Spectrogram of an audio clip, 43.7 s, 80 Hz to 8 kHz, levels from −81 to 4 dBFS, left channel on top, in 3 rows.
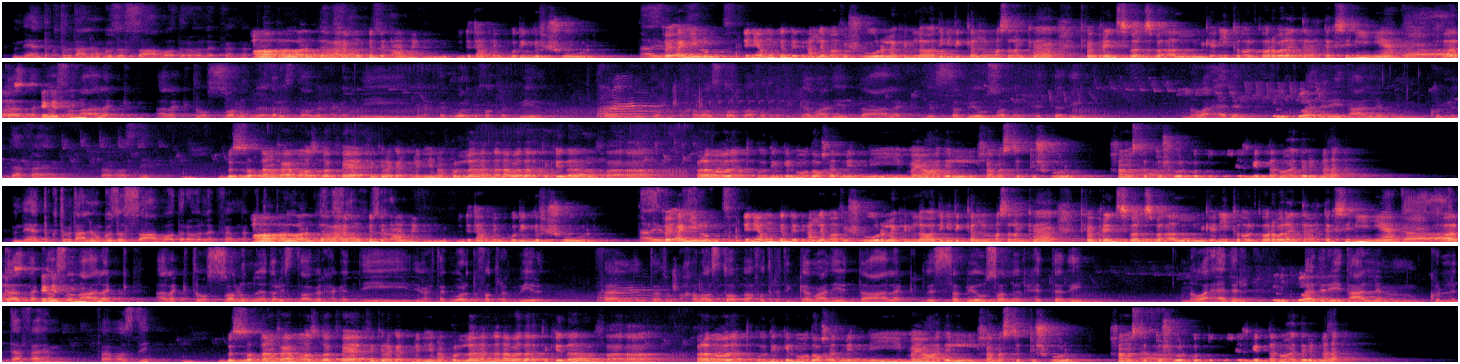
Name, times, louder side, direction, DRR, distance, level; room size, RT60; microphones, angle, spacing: voice 1, 0.0-2.5 2.8-4.0 6.4-7.0 7.3-7.4 13.7-15.6 16.1-20.0 20.5-25.4 26.3-27.2 27.6-29.8 30.1-30.6 40.5-40.9 42.4-42.5, right 2 dB, 40° right, 9 dB, 1.1 m, -27 dB
voice 2, 2.5-6.0 6.6-15.4 27.3-27.7 30.9-35.7 36.1-39.9 40.2-42.5, equal, 10° right, 6 dB, 0.7 m, -20 dB
Purr / Meow, 16.8-36.3, left 1 dB, 40° left, 0.8 m, -30 dB
19.0 x 14.5 x 4.7 m, 1.2 s
head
